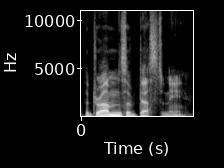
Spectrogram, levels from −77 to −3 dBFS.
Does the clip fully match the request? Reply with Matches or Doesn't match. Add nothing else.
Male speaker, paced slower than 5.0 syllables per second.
Matches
